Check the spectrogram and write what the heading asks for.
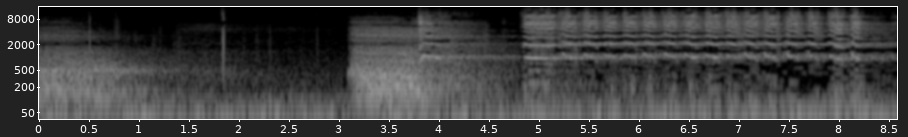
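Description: Intro of a hard trance track: two long, breathy blowing sounds, then about five seconds in a squeaky, rubbery sound starts pulsing about four times a second.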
